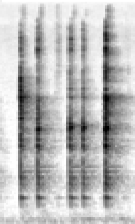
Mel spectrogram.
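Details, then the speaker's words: Used carbon bicycle frame being refurbished, knuckle-tapped at a goobery damaged area on its back side. Five taps, some flatter and duller than the crisp ones. The dead spot gives a lower thud, meaning the carbon is compromised. "that goobery mess has a dead spot. This is a carbon frame, so when you have a dead spot, it sounds like a lower thud sound versus the rest of the frame."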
